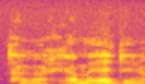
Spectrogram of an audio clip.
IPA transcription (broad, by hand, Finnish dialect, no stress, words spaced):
tɑkɑsihɑm meitin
